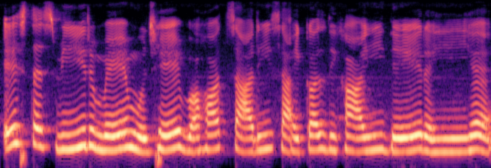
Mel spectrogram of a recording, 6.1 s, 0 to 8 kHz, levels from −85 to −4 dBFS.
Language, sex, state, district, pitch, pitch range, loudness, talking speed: Hindi, female, Madhya Pradesh, Katni, 225 Hz, 205-240 Hz, -12 LUFS, 105 wpm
